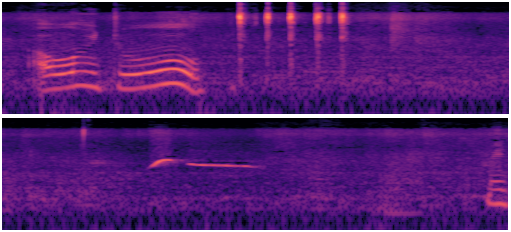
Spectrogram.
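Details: Female Alexandrine parakeet, a talking pet parrot mimicking speech, utters two arched voice-like phrases, then a run of sharp clicks, one brief whistled note, and a faint phrase at the end.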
